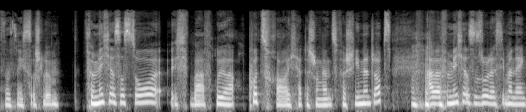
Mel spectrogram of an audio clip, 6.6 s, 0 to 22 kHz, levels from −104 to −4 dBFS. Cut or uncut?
uncut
